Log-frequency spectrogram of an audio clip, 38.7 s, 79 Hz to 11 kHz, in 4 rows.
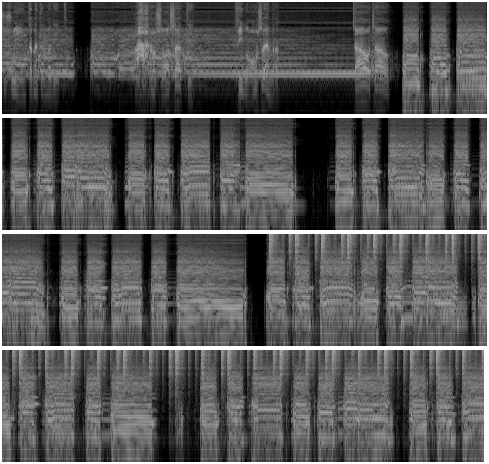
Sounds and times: Music: 0:00.0 - 0:05.5, 0:08.0 - 0:38.7.

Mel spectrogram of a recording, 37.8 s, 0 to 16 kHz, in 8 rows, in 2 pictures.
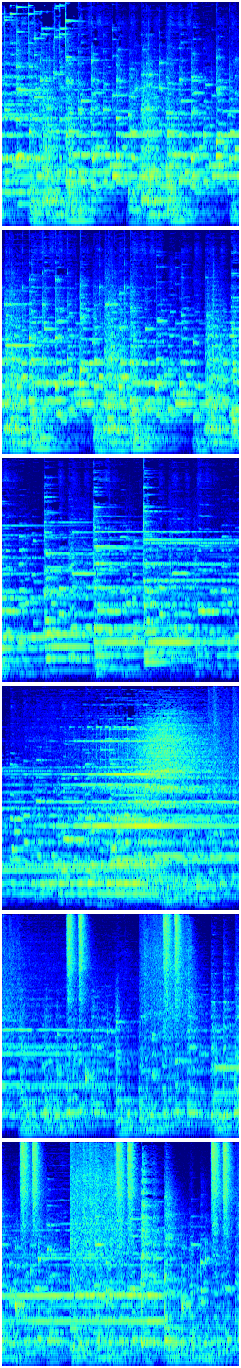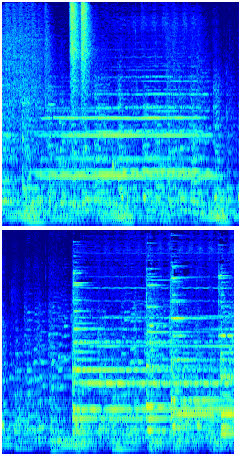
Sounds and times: Drum roll: 0:24.0 - 0:27.0.

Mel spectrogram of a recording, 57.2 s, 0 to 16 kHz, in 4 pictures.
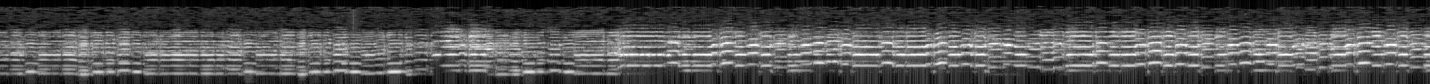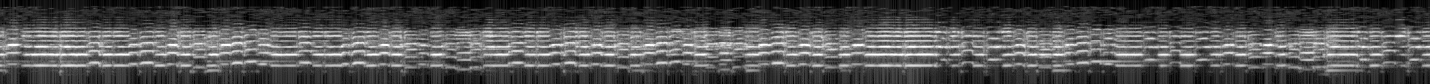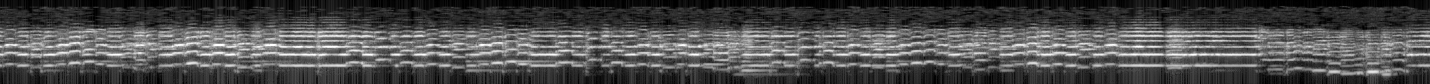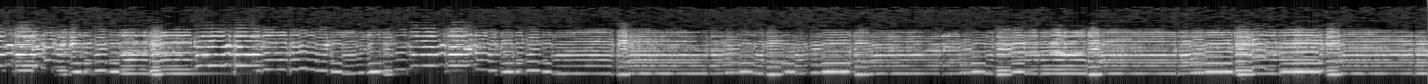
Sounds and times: Violin, fiddle: 0:00.0 - 0:57.1.

